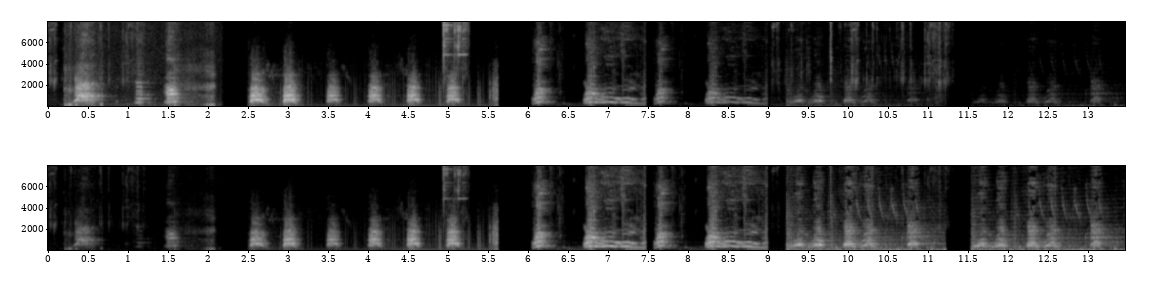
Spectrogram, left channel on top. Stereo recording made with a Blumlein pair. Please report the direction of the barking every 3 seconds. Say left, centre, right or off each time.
left, centre, right, right, right.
